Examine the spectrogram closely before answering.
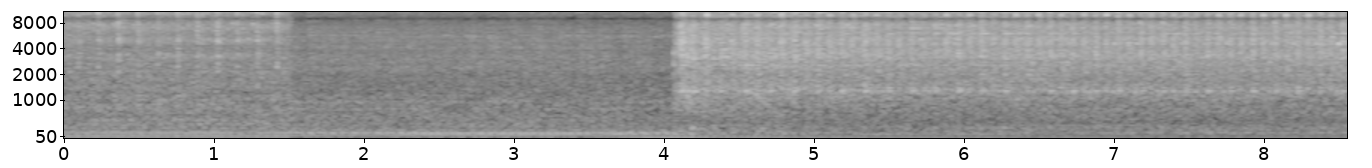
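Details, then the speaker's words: Ford tractor with repaired John Deere sickle mower on PTO: tractor fires straight away and settles to an even idle, then steady smooth chatter from the engaged sickle drive joins at about four seconds; normal running. "So got it hooked up to the Ford, and it's been the 2-3 times I fired it up. It's been firing right up, running good."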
